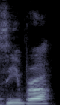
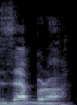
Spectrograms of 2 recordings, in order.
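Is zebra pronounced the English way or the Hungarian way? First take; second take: English; Hungarian. First: Zebra is said with an English pronunciation. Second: Zebra is said with a Hungarian pronunciation. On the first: It does not rhyme with the name. "In English it sounds stupid" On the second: It rhymes with the name. "But Hungarian, it's it's zebra"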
